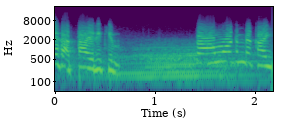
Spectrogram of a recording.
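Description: Speech: a voice talking, with one drawn-out, level-pitched sound in the middle lasting most of a second.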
